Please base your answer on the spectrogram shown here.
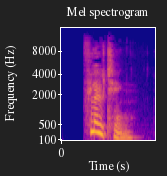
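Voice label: "floating", British English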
